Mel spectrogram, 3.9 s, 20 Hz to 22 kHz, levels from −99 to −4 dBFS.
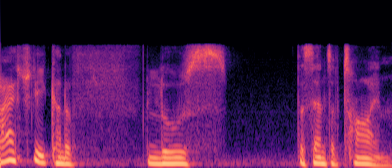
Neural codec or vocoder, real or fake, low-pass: none; real; 7.2 kHz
